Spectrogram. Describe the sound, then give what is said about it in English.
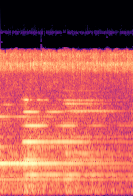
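A grandfather clock chimes, its bell-like tones ringing out and lingering in a steady, shimmering hum with several overlapping pitches. No voices are heard over it. “I don't even have a grandfather clock, dude.”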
